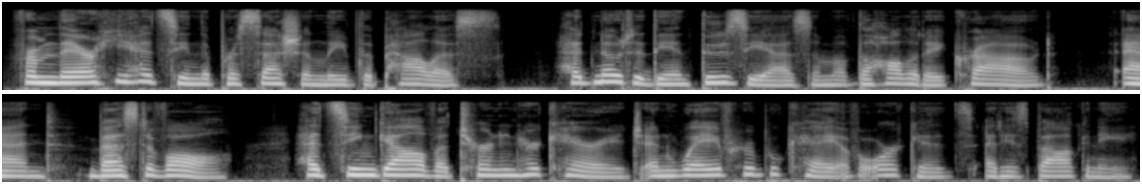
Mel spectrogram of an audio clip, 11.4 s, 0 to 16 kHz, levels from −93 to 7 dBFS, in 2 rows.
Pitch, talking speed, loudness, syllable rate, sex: 185 Hz, 200 wpm, -19 LUFS, 5.5 syllables/s, female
